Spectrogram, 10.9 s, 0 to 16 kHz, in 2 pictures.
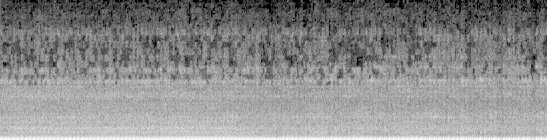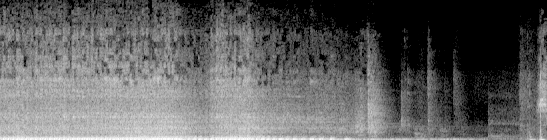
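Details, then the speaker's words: Coolster 110cc fully automatic quad that sat two years, running on partial choke after float overflow stopped leaking: lumpy uneven single-cylinder idle that falters and dies. "it runs okay this is a fully automatic quad so looks like the overflow is no no longer leaking so that's good"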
